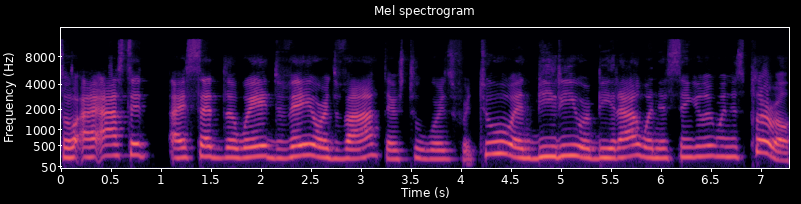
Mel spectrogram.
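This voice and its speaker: Speaking with a French accent, a woman keeps a moderate pace with hardly any pauses. Her pitch sits fairly high. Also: ordinary pitch variation. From New Brunswick, Canada (French-speaking). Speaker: language teacher and content creator. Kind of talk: casual interview.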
